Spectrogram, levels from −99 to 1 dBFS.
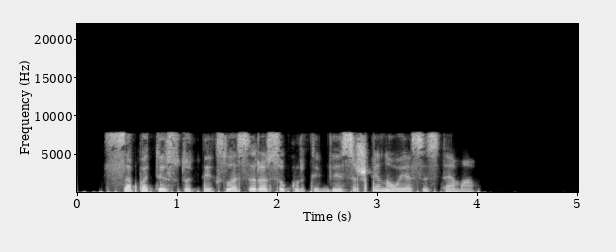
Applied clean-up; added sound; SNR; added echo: neural mask model Resemble Enhance denoiser.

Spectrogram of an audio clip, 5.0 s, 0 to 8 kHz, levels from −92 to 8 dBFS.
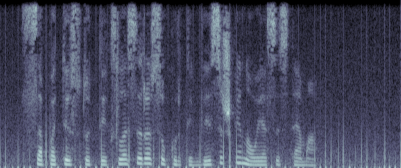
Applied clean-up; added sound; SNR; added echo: none; Crackle; 8 dB; none.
